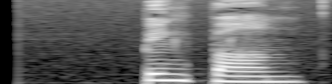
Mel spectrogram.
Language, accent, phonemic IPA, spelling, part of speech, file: French, Quebec, /piŋ.pɔŋ/, ping-pong, noun, Qc-ping-pong.ogg
- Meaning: ping pong; table tennis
